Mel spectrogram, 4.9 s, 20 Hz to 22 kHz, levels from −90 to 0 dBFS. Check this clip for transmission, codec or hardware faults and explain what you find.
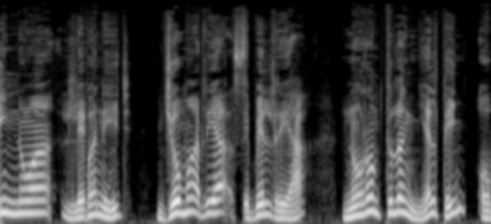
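The speech has compressed frames skipped, at three points: 0.81 to 0.85 s, 2.43 to 2.47 s and 4.61 to 4.65 s. Each time the decoder lost or rejected what sounds like a single 42.7 ms frame, so playback jumps forward by about 40 ms of audio. Each join comes across as a sudden jump in the speech, with a tiny piece of the sound missing.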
